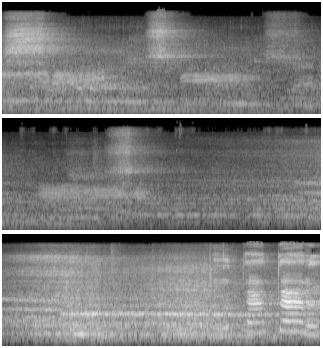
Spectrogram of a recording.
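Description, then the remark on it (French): An RER commuter train heading to Paris rolls along the rails with a steady rumble, building toward the end into a louder clatter with high metallic squeals from the wheels. “Elle prend le RER jusqu'à Paris où elle refait ses papiers à l'ambassade.”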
